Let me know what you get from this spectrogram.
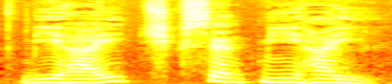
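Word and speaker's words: Mihaly Csikszentmihalyi: 그러니까 이 사람 이름도 이 영어로 하면 그런 발음은 아니지만 영어로 그대로 하면 뭐 미헤일리 칙센트 미하일리인데 더 어려워지네요. 더 어려워지죠. 그래서 그냥 본인이 원하는 방식으로 미하이 칙센트 미하이 이렇게 부르기로 했고 그냥 애칭으로도 많이 불렸습니다.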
